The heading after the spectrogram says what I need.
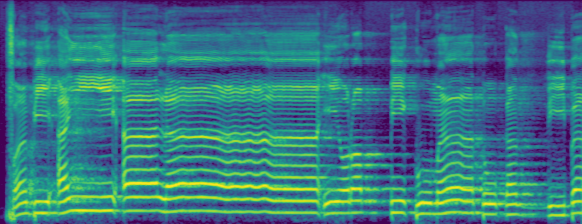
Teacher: La ada mat yang bertemu dengan hamzah dalam satu kalimat, mat wajib mutasil, kita samakan dengan sebelumnya, 5 harakat kita panjangkan.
